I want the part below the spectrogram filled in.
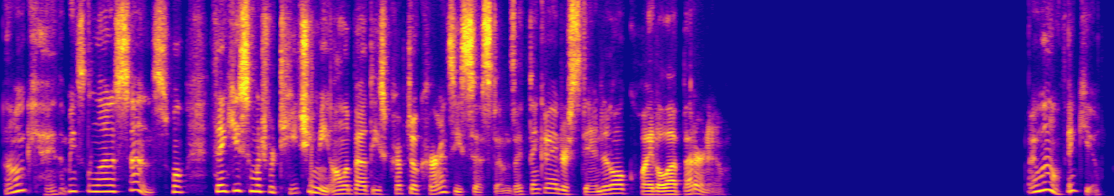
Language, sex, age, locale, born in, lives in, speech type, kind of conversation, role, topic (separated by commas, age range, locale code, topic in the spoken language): English, male, 25-29, en-US, United States, United States, read, expert-assistant, asker, How do payment systems like cryptocurrency work in everyday life?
